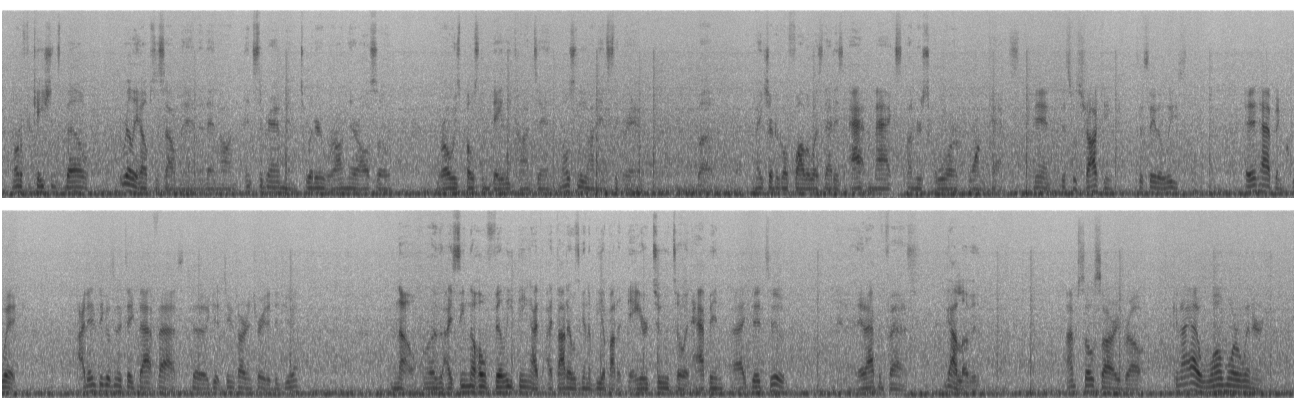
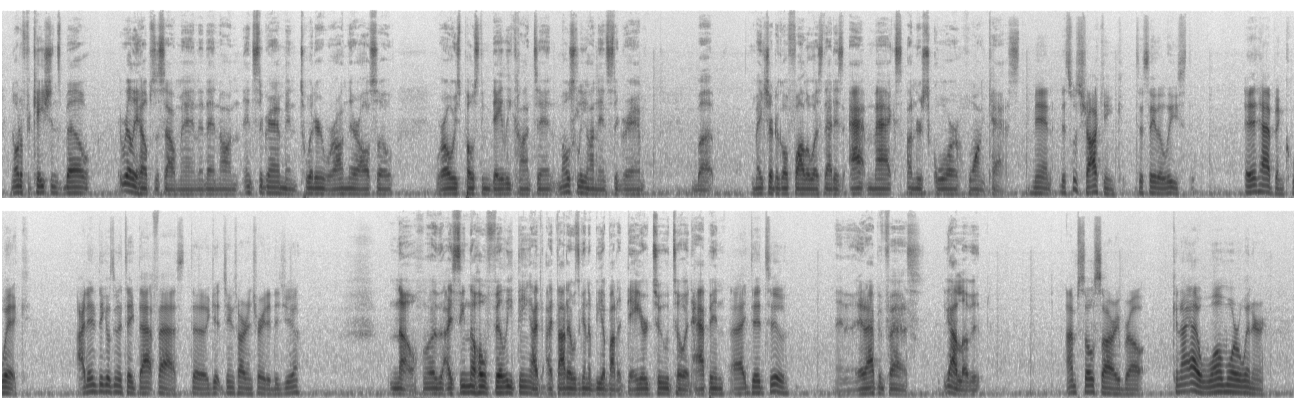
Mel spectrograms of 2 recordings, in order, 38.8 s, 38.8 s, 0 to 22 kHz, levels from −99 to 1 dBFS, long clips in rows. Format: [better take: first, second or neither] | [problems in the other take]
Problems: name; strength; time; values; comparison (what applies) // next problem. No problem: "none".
second | hiss; loud; throughout; 4 dB below the speech; faint in the second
